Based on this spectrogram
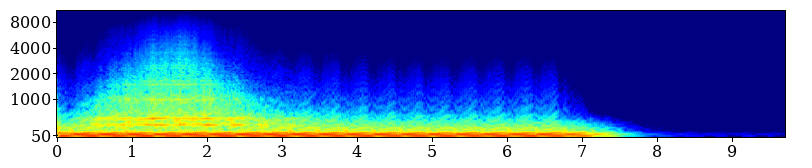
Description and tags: Moog Martriarch Heavy Bass Single Note by Ama Zeus
This is Moog Matriarch analog bass!
analog, bass, Matriarch, Moog, synth, synthesizer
